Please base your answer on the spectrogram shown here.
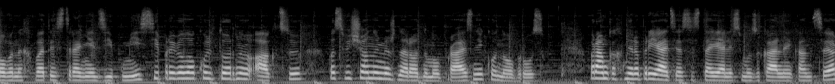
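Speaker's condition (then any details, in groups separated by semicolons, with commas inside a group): No condition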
